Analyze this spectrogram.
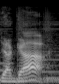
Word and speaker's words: Baba Yaga: English uh duub for Spirited Away they said Bobby Yaga too Yaga is the way to say it you got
